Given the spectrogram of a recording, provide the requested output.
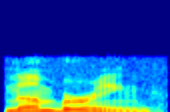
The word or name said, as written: numbering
